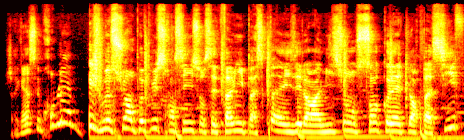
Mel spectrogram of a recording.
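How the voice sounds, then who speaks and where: A young man doing casual reaction commentary on a reality show, sarcastic and animated, swinging between loud outbursts and mumbled asides. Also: high-pitched, quick pace. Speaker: YouTube commentator.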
